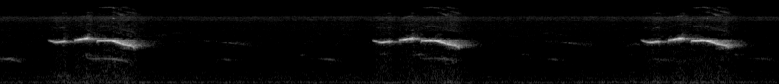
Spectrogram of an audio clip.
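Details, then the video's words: Song-competition bird repeats the same bright whistled phrase three times at intervals of roughly three seconds. Each phrase rises slightly, then slurs downward, over a thin constant high whine. "suab noog quaj dib tuaj zoo 100% chim hót đấu"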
